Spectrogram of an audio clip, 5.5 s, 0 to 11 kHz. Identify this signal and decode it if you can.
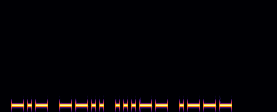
Morse code, heard as a keyed tone, about 15 wpm, 700 Hz. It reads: KZ3J
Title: USA Call Signs - 4 Characters - Repeated 3x - 15wpm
